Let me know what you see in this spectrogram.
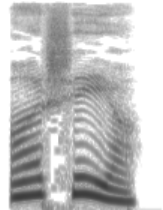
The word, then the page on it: ಆರ್ಷೇಯ: ārṣēya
